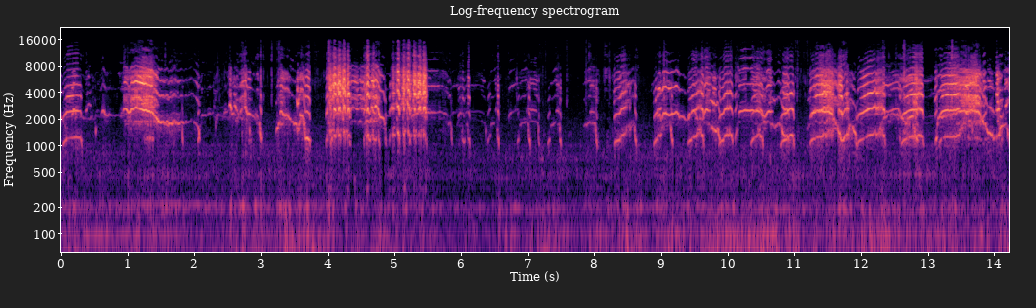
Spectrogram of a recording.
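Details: Peregrine falcon chicks in a Koszalin nest, Poland, on 19 May 2022, waiting for the mother to deliver food, give scattered harsh screeches and clipped, rapid rasping notes in irregular clusters.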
